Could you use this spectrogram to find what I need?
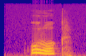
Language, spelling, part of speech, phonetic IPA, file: Russian, урок, noun, [ʊˈrok], Ru-урок.ogg
- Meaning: 1. lesson 2. task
